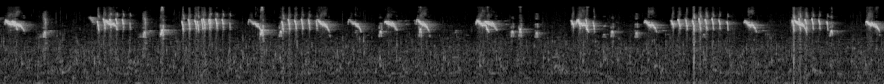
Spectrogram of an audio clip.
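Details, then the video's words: Dense, sharp rambatan loreng song recorded for training caged songbirds: short high-pitched trilled phrases of quick piercing notes, packed closely together with brief pauses between bursts. "suara masteran rambatan loreng rapat tajam"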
